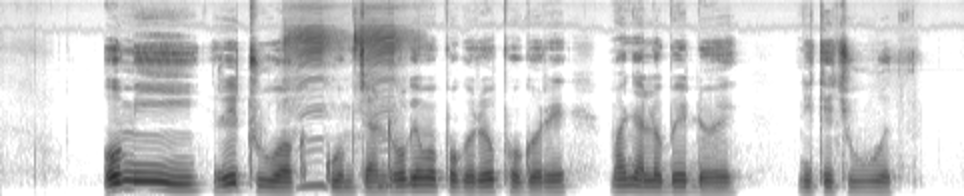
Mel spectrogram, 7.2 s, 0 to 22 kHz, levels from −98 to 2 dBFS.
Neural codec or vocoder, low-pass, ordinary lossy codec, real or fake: none; none; none; real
